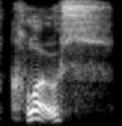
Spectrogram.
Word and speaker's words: close: itself however this word this actually is two different words spelled the same way okay there's close meaning near something is near to me physically um or i'm close to finishing the project like we were talking about uh last week so that i'm close to the end of the project but if it's the verb right can you please close the door okay it's a z sound spelled with an s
